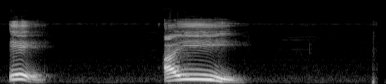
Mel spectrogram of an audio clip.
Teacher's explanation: अब कुछ ऐसे वर्ण भी हैं जिसका उच्चारण स्थान कंठ और तालु एक साथ हैं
